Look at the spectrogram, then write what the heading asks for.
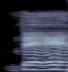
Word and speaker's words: ben: 여기에도 있어요 그 그거 그 뭐죠 그 자원 발음 설명한게이 카페에도 있으니까 여러분들이 보시면 돼요 미요 벤 할자에도 벤 우리나라 만약에 비읍 받으면 벤 이렇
